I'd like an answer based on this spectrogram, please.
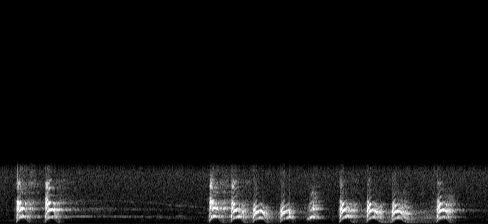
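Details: A corgi outdoors at night under a porch light, barking more than howling, with another dog, Enda, barking behind the front door; two sharp barks, a pause, then a rapid run of about ten loud barks.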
